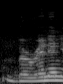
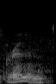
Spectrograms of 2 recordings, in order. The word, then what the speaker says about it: Berinin: He gestures I to thought the you said his name was Grinnin. Berinin. Oh, Berinin. Okay. Berinn. It's like Brennan, but it's like With a B.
